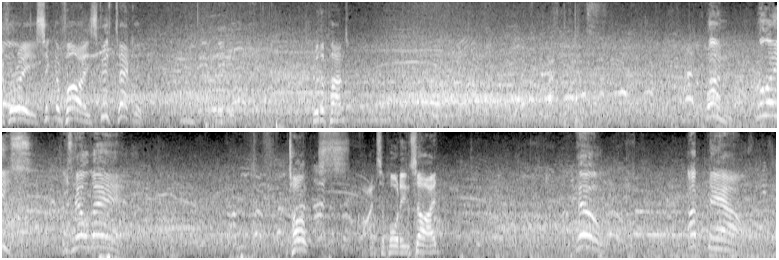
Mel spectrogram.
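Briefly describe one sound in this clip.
A crowd murmurs and cheers steadily in a large stadium.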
